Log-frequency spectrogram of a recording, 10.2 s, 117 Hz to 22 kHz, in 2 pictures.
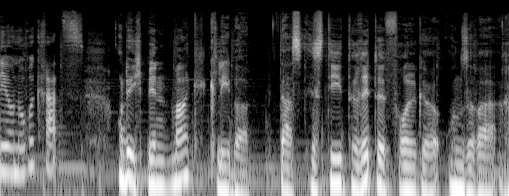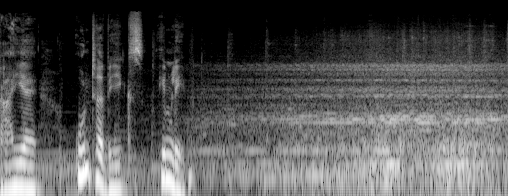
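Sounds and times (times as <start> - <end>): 
speech: 0.0 - 7.2
S-Bahn commuter train running on rails heard from inside a carriage: 6.7 - 10.1
faint tonal hum: 6.7 - 10.1.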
